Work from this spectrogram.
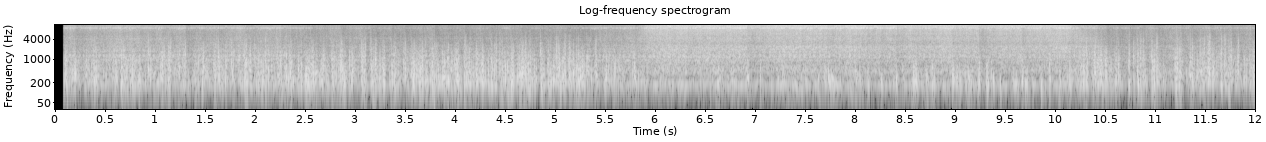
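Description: Steady, even engine clatter with no missing beats or puffing surges; it runs smoothly and sounds healthy.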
